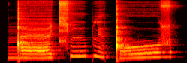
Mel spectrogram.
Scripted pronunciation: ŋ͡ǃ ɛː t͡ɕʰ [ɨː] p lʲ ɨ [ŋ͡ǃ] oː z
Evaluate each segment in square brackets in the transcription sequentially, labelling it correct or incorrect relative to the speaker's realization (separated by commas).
correct, incorrect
